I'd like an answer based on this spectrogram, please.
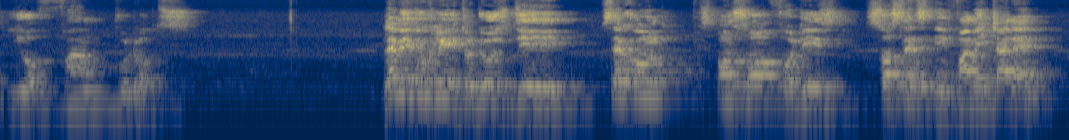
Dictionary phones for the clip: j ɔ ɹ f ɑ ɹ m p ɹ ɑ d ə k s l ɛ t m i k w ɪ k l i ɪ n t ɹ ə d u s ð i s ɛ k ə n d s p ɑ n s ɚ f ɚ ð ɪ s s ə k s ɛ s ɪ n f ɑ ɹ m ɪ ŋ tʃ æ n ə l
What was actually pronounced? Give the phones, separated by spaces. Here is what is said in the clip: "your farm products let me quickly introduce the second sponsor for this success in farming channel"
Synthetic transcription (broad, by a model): j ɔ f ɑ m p u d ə s l ɛ t m i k w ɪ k l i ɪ n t ɹ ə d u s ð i s ɛ k ə n d s p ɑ n s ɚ f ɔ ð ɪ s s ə s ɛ s ɪ n f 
